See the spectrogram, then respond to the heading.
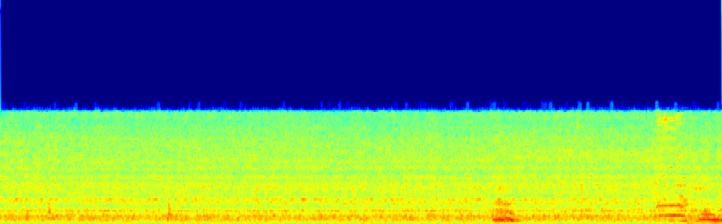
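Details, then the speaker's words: Oil-fired boiler burner after running out of oil, line bled: loud, deep, steady roar with no pulsing, not choked; sounds like an oversized nozzle, to be replaced with a smaller one. "I'm going to put a smaller nozzle sounds like a monster sounds like a big nozzle y'all doesn't seem to be choked so that's good"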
